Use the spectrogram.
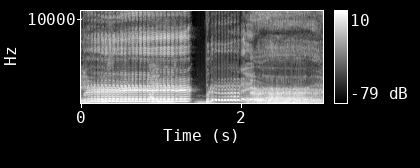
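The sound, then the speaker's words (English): A man growls in a loud, rough, sustained voice as an ad-lib on a hip hop song, breaks off briefly, then bursts into a sharp vocal gunshot imitation followed by more raspy, noisy growling. “Her niggas growling and doing gunshot noise at the same time and almost cried.”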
